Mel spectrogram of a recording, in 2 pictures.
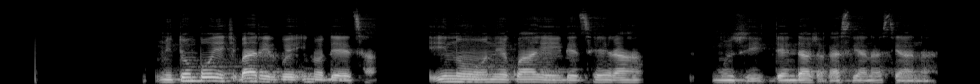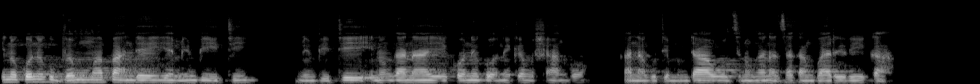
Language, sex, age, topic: Ndau, male, 50+, health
